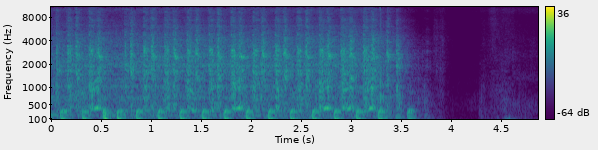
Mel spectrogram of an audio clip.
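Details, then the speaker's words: 1993 Honda TRX 300EX ATV, cranked after warming in the shop overnight. Even starter chugs at about three and a half per second for nearly four seconds, then silence; it cranks slowly and never catches. The battery sounds weak. "we are not firing that was no that was not a joke so we'll put the battery tender on it because it sounds like the battery's weak"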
